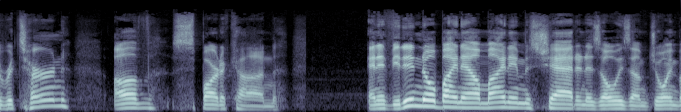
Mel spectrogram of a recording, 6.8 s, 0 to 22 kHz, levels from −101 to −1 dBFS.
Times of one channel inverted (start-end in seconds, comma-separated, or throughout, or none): none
